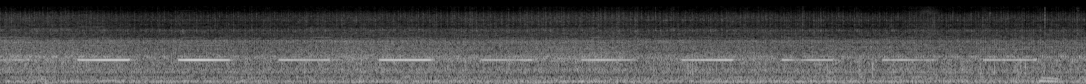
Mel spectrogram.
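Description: An ambulance's backup alarm beeping while it reverses, about one half-second beep each second, over its engine running underneath.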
